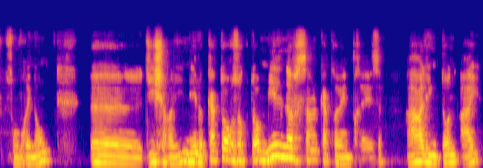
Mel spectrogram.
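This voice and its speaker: A man's voice: medium pitch, breathy edge. A man with a French accent hosting a weekly video, reading an online biography aloud and adding his own opinions, with many fillers and restarts. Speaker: video host reading and commenting. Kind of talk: casual commentary reading from a web page.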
